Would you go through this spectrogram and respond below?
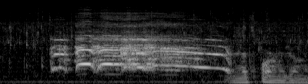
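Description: A rooster named Parmesan lets out one long, clear crow up close, followed by a brief voice at the end.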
